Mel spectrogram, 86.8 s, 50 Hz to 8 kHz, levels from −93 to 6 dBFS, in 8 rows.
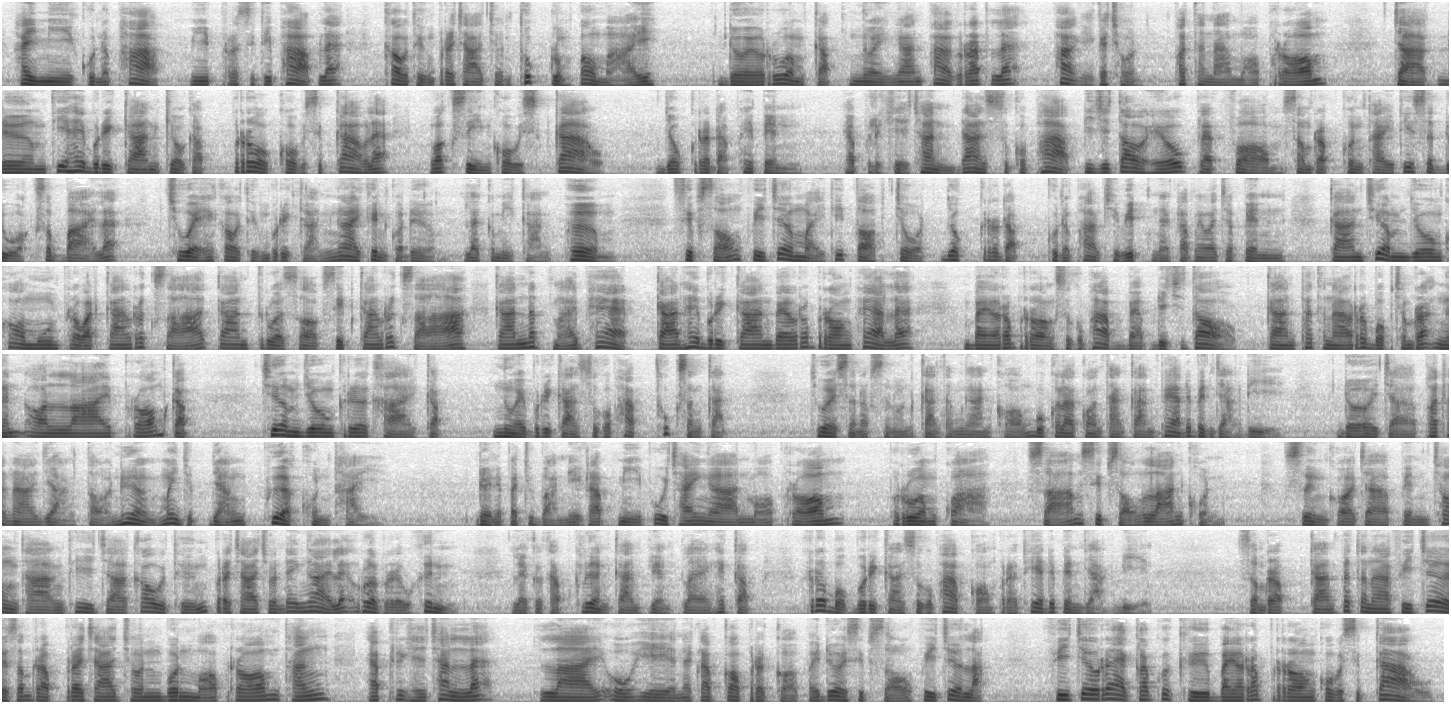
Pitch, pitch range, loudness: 115 Hz, 105-130 Hz, -24 LUFS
